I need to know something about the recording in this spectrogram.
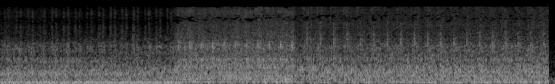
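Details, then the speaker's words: Hino J08C truck diesel engine after severe overheating, also showing oil from the dipstick tube and blow-by (back compression): rough idle with hard, rapid knocking on each firing pulse; suspected seized piston, unconfirmed. "Start करने के बाद एक तो engine में आवाज आ रही है"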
